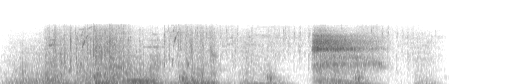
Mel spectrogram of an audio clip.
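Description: Electronic game sound effects whoosh and chime.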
